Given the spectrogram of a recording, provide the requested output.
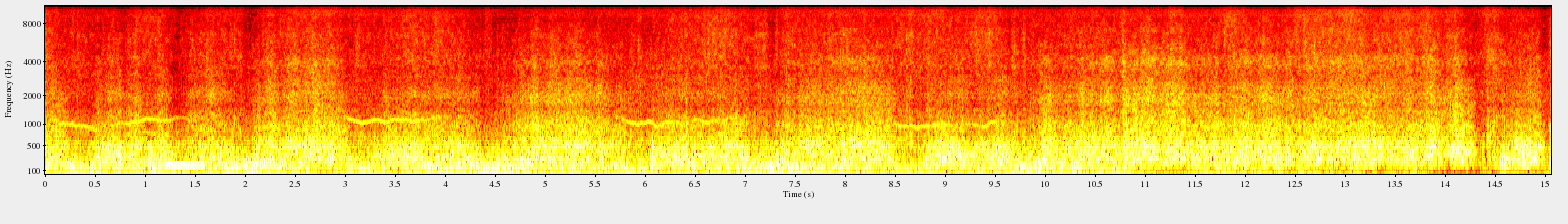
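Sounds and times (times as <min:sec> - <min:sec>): skis scraping over snow: 0:00.0 - 0:15.0
wind rushing over microphone: 0:00.0 - 0:15.0.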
